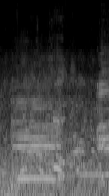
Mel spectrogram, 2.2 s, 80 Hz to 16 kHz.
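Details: Sahiwal bull calves at the Raniganj cattle market, Ghoraghat, Dinajpur, Bangladesh, on Thursday 18 December 2025; a drawn-out tonal moo with a wavering pitch, over steady crowd murmur and market noise.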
